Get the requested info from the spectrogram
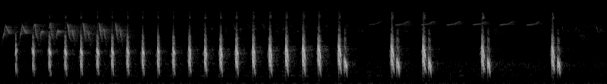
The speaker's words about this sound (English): This staccato call tells us there's a yellow-billed cuckoo nearby, one of two species of cuckoos in the woodlands of North America.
